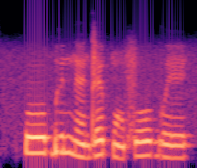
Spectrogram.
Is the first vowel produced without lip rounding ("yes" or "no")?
no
